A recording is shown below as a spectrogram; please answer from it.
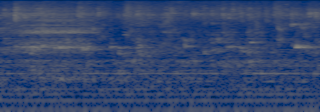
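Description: Faint, steady trickling of water.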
